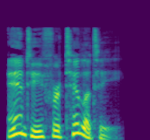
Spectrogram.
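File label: "antifertility", British English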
